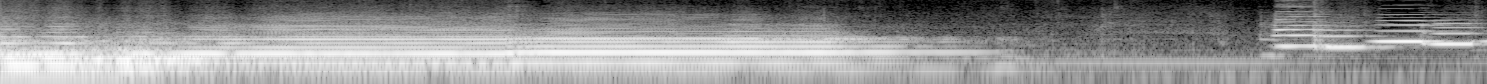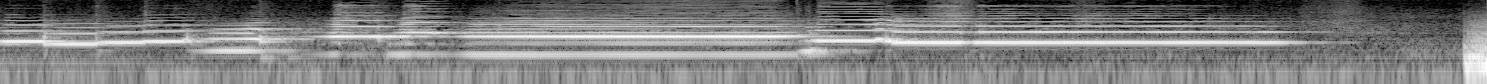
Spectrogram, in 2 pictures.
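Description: A sustained ensemble chord fades away about five seconds in. After a short pause, an alto saxophone plays a slow line of held notes that step up and down, with a quieter low note sounding under part of it.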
